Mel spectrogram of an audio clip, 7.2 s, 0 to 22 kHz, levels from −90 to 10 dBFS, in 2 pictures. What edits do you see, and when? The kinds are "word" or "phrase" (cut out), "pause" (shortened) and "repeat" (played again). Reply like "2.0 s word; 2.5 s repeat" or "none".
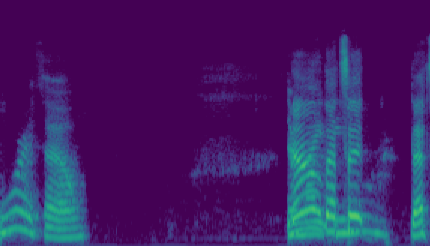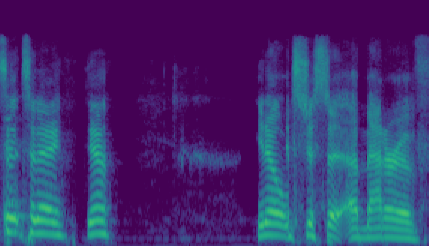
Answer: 3.3 s pause; 4.2 s pause; 6.0 s word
